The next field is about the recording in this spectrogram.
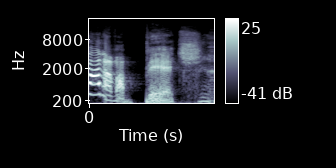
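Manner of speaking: shrill, very high, very loud, slow and drawn out. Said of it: "Gilbert Gottfried".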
